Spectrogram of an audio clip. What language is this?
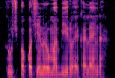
Luo (Kenya and Tanzania)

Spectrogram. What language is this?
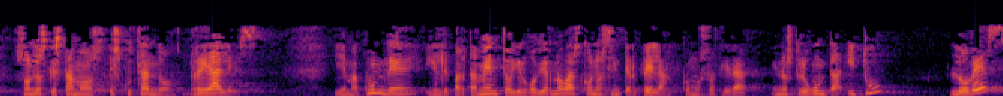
Spanish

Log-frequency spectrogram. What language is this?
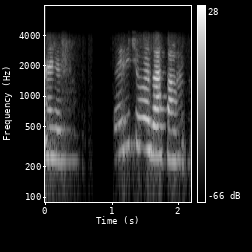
Kashmiri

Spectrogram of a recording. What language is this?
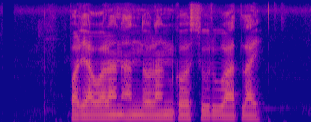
Nepali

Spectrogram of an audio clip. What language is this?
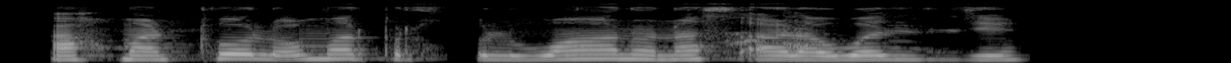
Pashto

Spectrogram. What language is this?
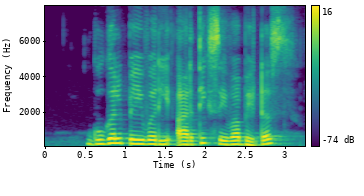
Marathi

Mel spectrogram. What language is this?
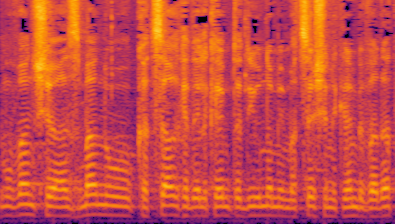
Hebrew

